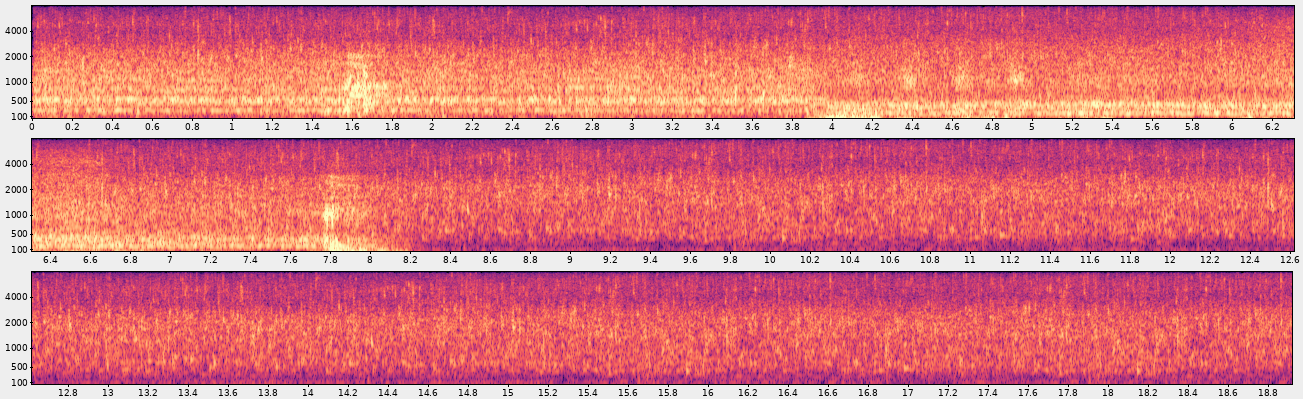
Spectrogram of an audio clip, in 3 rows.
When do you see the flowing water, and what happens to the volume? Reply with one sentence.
You can hear the flowing water from 0.0 to 18.8 s, at a steady volume.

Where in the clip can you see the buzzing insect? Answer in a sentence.
The buzzing insect can be heard from 0.0 to 8.2 s.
